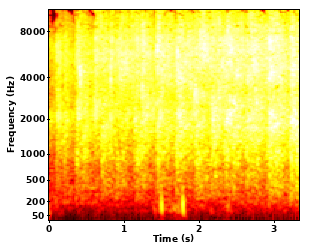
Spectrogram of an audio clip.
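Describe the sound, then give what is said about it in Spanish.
An audience applauds at a gathering as two people are called forward, a steady, dense patter of many hands that holds at an even level throughout, with a couple of low thumps near the middle. “le vamos a hacer un aplauso para que”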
